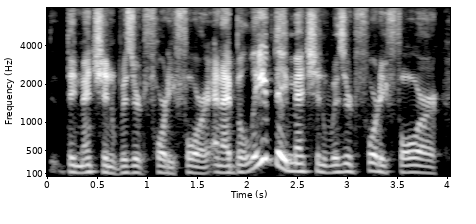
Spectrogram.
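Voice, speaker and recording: A man's voice: mid-range voice, fairly quick. A man hosting a podcast in casual, informal chat, telling things loosely and conversationally. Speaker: podcast host.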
